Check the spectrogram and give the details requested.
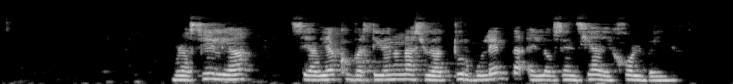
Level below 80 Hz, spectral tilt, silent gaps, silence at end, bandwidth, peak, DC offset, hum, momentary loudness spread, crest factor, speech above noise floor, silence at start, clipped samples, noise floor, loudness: -48 dBFS; -3 dB/octave; none; 0.55 s; 9.8 kHz; 0 dBFS; under 0.1%; none; 6 LU; 16 dB; 52 dB; 1.35 s; under 0.1%; -66 dBFS; -14 LUFS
